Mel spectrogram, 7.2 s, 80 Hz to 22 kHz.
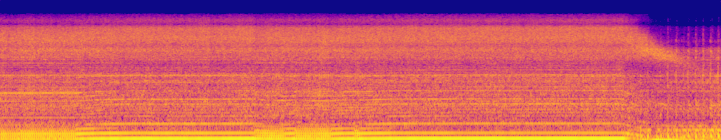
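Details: Husqvarna 122C string trimmer, previously bogging and running only with choke feathered, after repair with fresh fuel: steady buzzing idle, clean pickup when blipped, settles back; runs smoothly without bogging.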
